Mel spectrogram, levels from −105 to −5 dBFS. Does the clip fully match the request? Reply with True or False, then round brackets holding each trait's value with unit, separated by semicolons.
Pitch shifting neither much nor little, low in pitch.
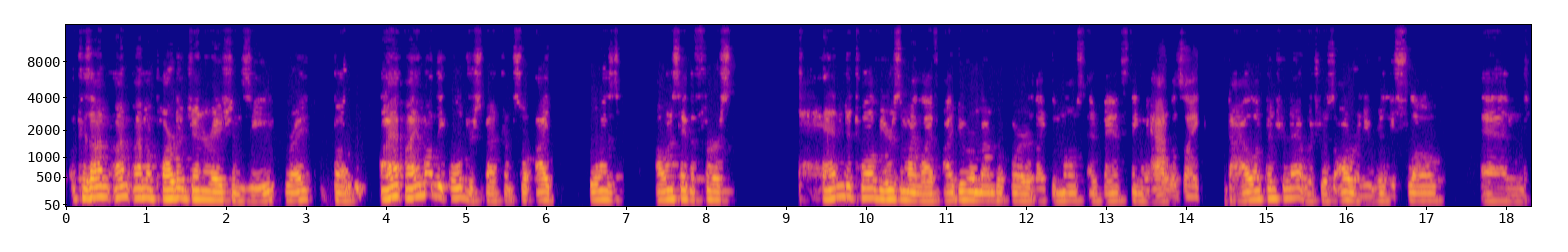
True (4.1 semitones; 115 Hz)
